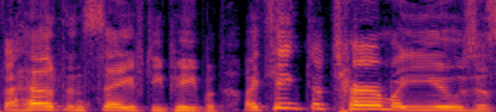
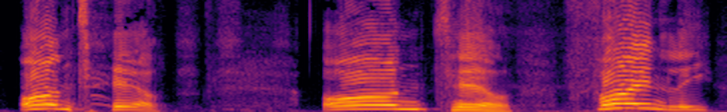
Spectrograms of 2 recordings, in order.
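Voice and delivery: each until louder, drawn out with pauses; dramatic build-up; 3 semitones higher, 6 dB louder, much slower than usual. Acted. Host teasing his hero of the week, building the suspense. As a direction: stretch the suspense before the reveal.

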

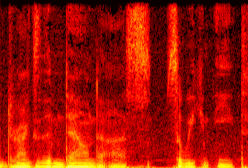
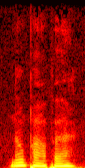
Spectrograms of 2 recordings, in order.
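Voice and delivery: put-on child voice; 6 semitones higher than usual. Child answers her father.

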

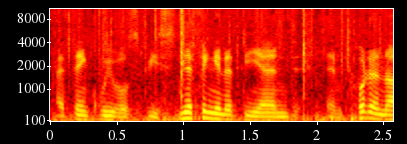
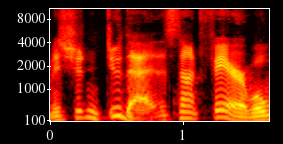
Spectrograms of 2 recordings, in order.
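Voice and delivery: ordinary talk, nothing marked

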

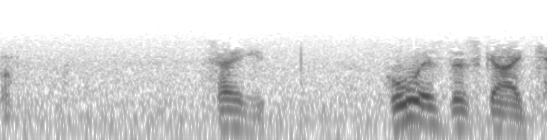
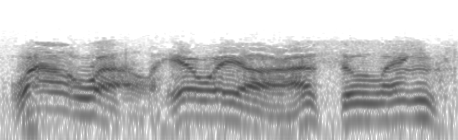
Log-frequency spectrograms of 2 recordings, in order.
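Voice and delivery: sly greeting; 9 semitones higher, 4 dB louder, slower than usual. Acted. Sly greeting alone with her.

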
